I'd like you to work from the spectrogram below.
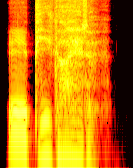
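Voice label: vox Japanese; Dimael; kingsraid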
